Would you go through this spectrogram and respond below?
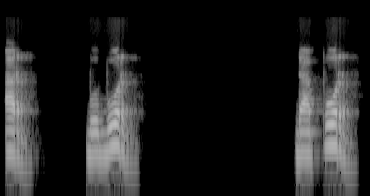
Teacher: sampai Hai seperti bergetarnya ketika kita mengucapkan huruf r Ya beda kalau huruf r tuh getarannya banyak dan lepas dan er bubur dapur begitu tapi kalau huruf lo ini getarannya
